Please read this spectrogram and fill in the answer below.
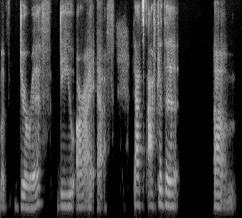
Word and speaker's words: Durif: also see it called by the name of durif d-u-r-i-f that's after the um the name of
